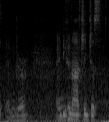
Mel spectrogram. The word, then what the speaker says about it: Imgur: I pronounce it Imgur.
